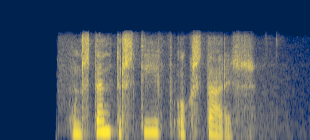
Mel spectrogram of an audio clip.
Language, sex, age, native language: Icelandic, female, 40-49, Icelandic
